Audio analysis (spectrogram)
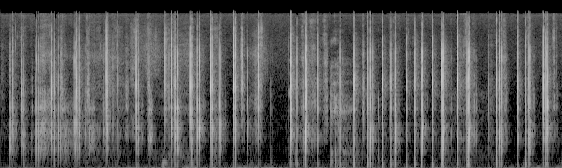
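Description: Long acrylic nails rapidly tap and scratch the cover of a small black hardcover spiral notebook with an elastic band, held close to the mic. A dense run of crisp, dry clicks rises bright and cuts off instantly, with no ring. Softer scratchy rustling fills the gaps between taps.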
